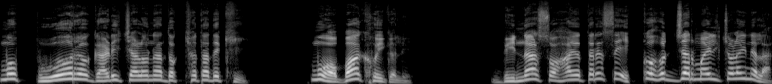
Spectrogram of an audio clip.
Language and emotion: Odia, surprised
